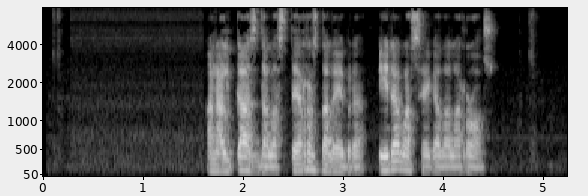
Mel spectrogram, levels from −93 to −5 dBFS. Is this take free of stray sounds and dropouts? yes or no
yes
